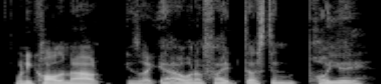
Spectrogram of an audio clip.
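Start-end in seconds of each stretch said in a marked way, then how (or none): 1.6-3.6 put-on French accent. Retelling a fighter's call-out in his French accent: Benoit Saint Denis French accent. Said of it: "that French accent".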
